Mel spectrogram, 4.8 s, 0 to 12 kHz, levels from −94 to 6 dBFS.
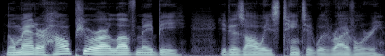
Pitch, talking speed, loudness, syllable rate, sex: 100 Hz, 175 wpm, -18 LUFS, 4.5 syllables/s, male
